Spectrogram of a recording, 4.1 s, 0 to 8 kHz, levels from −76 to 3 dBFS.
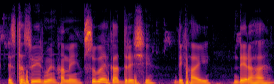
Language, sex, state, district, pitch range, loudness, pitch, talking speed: Hindi, male, Uttar Pradesh, Muzaffarnagar, 120-140 Hz, -16 LUFS, 125 Hz, 160 wpm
